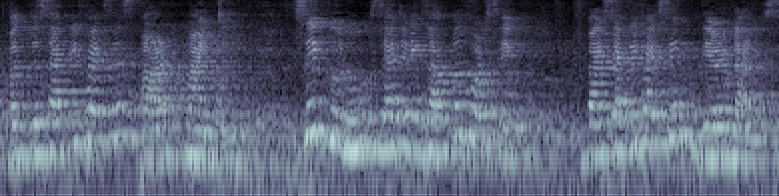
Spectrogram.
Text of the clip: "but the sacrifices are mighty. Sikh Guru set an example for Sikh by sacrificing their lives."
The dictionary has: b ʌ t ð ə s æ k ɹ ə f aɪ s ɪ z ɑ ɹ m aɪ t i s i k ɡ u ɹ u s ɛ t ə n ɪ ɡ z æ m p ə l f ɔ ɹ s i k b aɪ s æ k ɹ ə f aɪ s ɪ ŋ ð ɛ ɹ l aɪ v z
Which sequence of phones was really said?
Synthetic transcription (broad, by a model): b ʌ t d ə s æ k ɹ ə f aɪ s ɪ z ɑ ɹ m aɪ t i s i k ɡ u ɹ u s ɛ t ə n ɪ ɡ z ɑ m p ə l f ɔ ɹ s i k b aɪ s æ k ɹ ə f aɪ s ɪ ŋ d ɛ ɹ l aɪ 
